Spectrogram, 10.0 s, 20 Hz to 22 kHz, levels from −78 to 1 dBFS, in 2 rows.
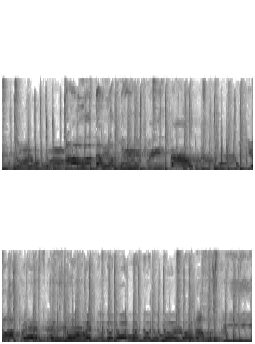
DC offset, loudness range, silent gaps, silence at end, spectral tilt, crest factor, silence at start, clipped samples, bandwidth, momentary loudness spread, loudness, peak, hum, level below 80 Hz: under 0.1%; 2 LU; none; 0 s; -5 dB/octave; 14 dB; 0 s; under 0.1%; 12.5 kHz; 5 LU; -14 LUFS; 0 dBFS; none; -26 dBFS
